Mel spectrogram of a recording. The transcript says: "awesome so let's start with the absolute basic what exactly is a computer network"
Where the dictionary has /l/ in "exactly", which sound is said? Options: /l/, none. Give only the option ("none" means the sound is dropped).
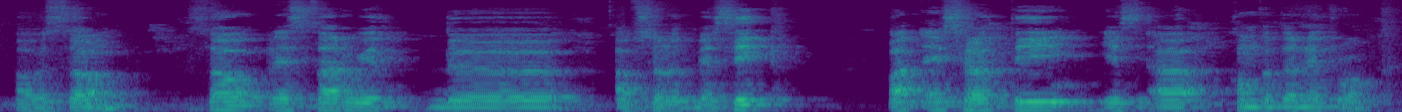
none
